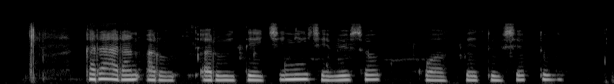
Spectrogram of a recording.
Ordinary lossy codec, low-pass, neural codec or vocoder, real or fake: Opus, 24 kbps; 7.2 kHz; none; real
